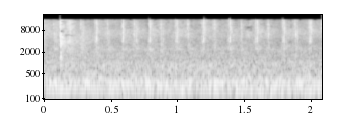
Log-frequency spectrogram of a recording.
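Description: A single key click near the start over a steady low electrical hum and a rapid, even high ticking of about ten ticks a second.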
